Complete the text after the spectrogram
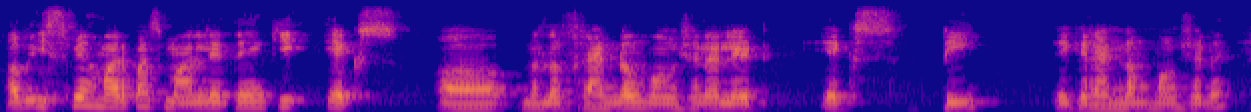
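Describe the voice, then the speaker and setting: Casual lecturing man, slightly high voice. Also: fairly even intonation, moderate pace, muffled recording. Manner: casual teaching, mixing English phrases, addressing viewers as friends. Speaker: math lecturer. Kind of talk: online lecture.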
